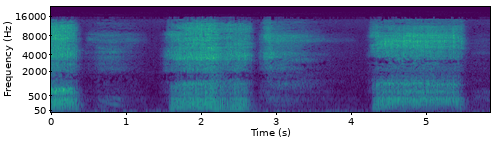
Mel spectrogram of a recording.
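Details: Indian man snoring: loud, harsh snores on each breath, roughly every three seconds, with softer hissing breaths between them.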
